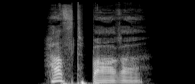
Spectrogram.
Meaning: inflection of haftbar: 1. strong/mixed nominative masculine singular 2. strong genitive/dative feminine singular 3. strong genitive plural
- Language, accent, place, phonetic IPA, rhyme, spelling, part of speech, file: German, Germany, Berlin, [ˈhaftbaːʁɐ], -aftbaːʁɐ, haftbarer, adjective, De-haftbarer.ogg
